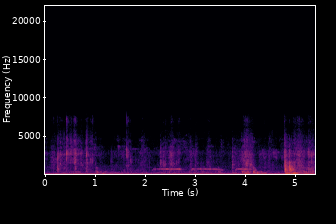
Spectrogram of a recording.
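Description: Dry leaf wrapping crinkling and crackling as hands pull the layers apart, with a few short, steady, low cooing calls like a pigeon's partway through.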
